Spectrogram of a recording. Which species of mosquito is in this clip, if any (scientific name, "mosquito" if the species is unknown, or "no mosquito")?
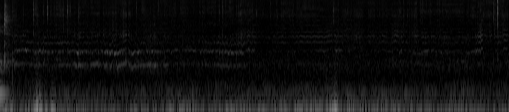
Anopheles squamosus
